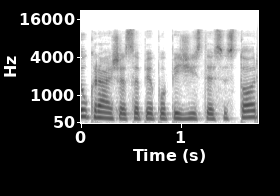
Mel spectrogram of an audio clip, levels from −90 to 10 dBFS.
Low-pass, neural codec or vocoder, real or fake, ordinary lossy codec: 10.8 kHz; none; real; AAC, 64 kbps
